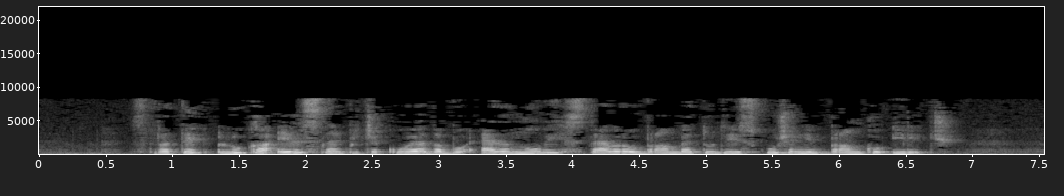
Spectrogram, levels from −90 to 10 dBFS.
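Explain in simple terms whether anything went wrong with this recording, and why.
Something did go wrong, and it lasts the whole clip. The speech sounds dull, with different artefacts heard together. Nothing is heard above about 8.4 kHz, so the crisp top end is gone. This is most likely transcoding between lossy codecs. The sound was squeezed by one compressor, then squeezed again by another. The second pass copied the first one's damage and added its own. The mix of artefacts points to an MP3 file later saved as WMA.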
